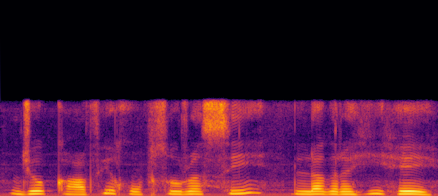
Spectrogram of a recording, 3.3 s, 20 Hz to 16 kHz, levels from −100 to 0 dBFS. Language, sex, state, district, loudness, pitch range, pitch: Hindi, female, Madhya Pradesh, Bhopal, -17 LUFS, 210-240 Hz, 220 Hz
